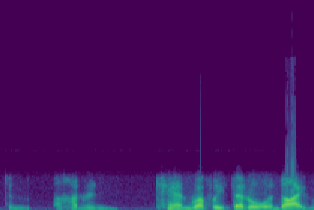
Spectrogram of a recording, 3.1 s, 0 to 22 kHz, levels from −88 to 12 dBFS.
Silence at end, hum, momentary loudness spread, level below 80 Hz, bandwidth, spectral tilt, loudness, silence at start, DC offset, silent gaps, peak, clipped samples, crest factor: 0 s; none; 23 LU; -70 dBFS; 6.8 kHz; -7.5 dB/octave; -18 LUFS; 0.1 s; under 0.1%; none; 0 dBFS; under 0.1%; 20 dB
